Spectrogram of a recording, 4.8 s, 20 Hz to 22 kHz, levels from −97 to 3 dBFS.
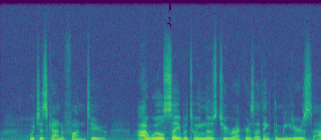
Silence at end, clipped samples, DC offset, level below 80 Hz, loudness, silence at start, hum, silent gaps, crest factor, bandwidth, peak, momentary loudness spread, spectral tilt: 0 s; under 0.1%; under 0.1%; -52 dBFS; -18 LUFS; 0.45 s; none; none; 18 dB; over 20 kHz; 0 dBFS; 11 LU; -5.5 dB/octave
